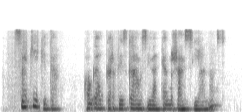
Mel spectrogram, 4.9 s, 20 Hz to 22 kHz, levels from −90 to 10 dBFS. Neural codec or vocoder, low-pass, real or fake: codec, 24 kHz, 1.5 kbps, HILCodec; 7.2 kHz; fake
